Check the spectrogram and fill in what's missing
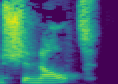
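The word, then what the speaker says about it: Shenault: I know a lot of teams love Chenault. Am I pronouncing that? – He did. Yes, correct.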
